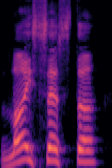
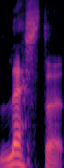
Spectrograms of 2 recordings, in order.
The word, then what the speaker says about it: Leicester: It looks like Lysestera, but it is Leicester. That even counts for Leicester Square in London.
